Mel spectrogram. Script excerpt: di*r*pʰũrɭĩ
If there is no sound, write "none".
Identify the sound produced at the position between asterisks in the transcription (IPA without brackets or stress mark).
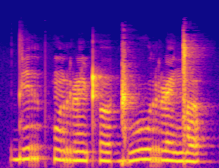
r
